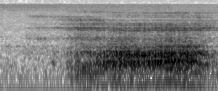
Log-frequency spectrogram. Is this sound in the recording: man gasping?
yes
